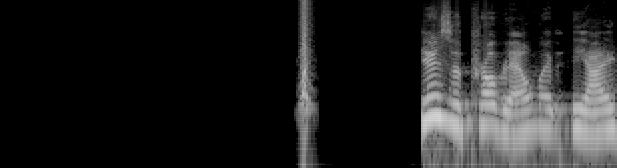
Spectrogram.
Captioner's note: silence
